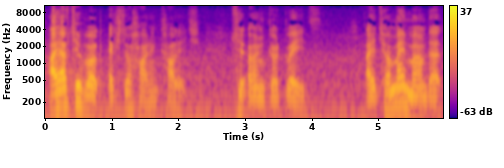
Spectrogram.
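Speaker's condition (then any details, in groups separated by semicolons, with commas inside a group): Down syndrome; young adult man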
